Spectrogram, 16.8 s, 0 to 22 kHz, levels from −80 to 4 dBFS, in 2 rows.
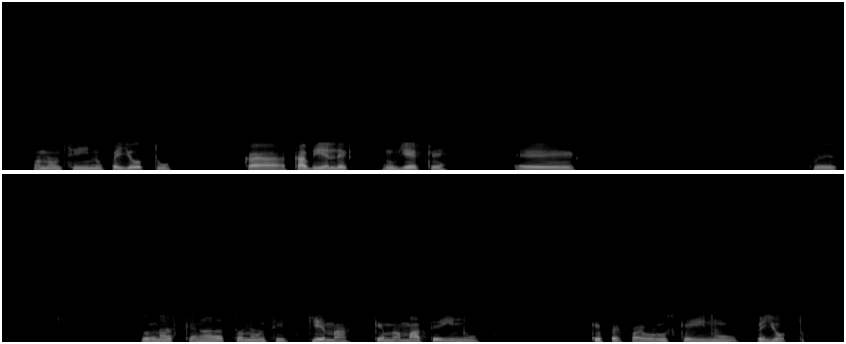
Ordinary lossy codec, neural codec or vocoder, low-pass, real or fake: MP3, 32 kbps; codec, 16 kHz, 4 kbps, X-Codec, HuBERT features, trained on balanced general audio; 3.6 kHz; fake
